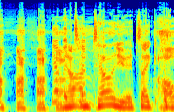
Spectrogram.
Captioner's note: laughing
